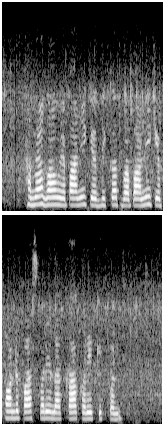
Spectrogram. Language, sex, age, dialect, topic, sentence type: Bhojpuri, female, 18-24, Northern, banking, question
